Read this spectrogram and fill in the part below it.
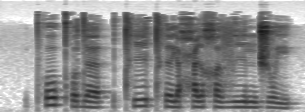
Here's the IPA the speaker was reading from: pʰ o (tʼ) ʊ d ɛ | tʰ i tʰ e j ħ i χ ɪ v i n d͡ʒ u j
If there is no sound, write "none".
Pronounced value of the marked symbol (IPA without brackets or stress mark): kʼ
